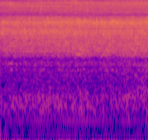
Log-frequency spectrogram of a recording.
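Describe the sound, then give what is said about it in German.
A steady, unbroken rush of running water playing from a video, like a tap or stream, hissing evenly throughout at a moderate level with no voices. “Das ist noch Wasser.”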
